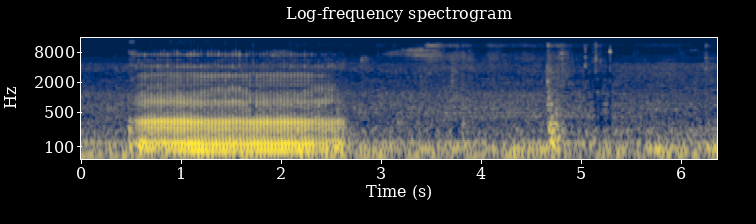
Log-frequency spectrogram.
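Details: 9½-year-old Boston Terrier: one loud, low, fluttering snore of about two seconds, then quieter breathing with faint room noise; heavy snoring said to shake the walls.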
